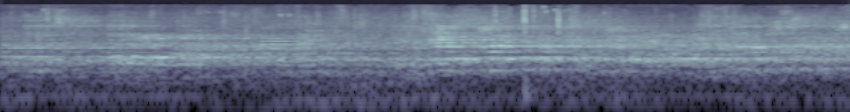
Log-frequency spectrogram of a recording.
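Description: Voices shouting over the bout, with a few dull thuds of wrestlers' feet and bodies on the wrestling mat as they grapple in a clinch.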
